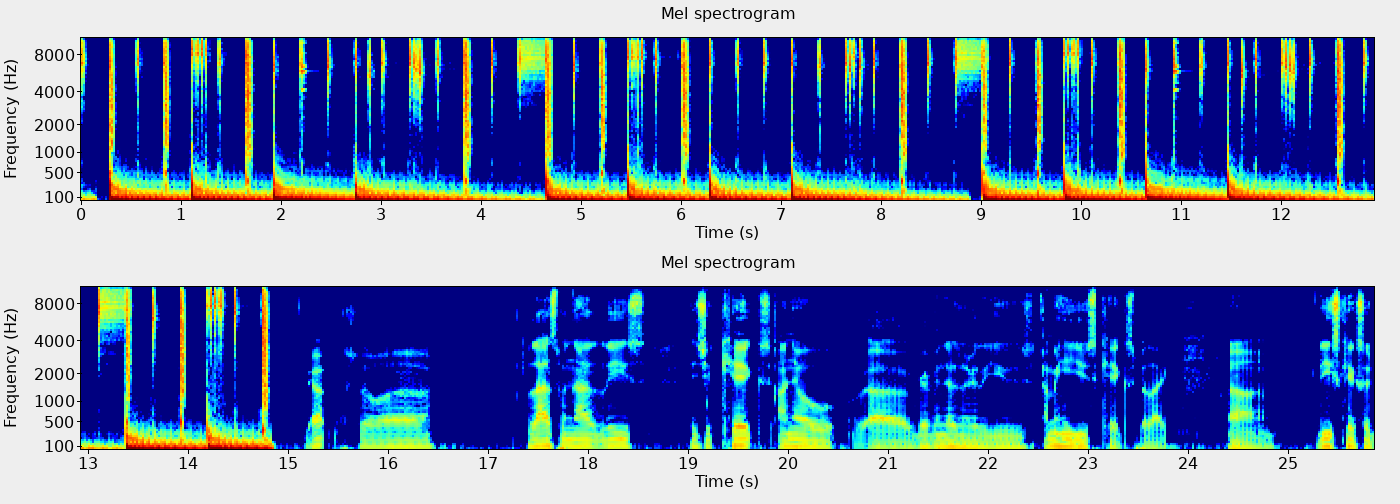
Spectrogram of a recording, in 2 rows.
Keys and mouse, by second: 2.6 click, 2.8 click, 5.4 F1, 5.4-6.0 drag, 6.3 F1, 6.3 click, 6.9 click, 10.4 click, 11.3 click, 11.5 click, 11.7 F1, 11.7 click, 15.1 click, 17.0 click, 17.2 F1, 17.2 click, 18.7 click, 20.0 click, 24.8 F1, 24.8-25.8 drag.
